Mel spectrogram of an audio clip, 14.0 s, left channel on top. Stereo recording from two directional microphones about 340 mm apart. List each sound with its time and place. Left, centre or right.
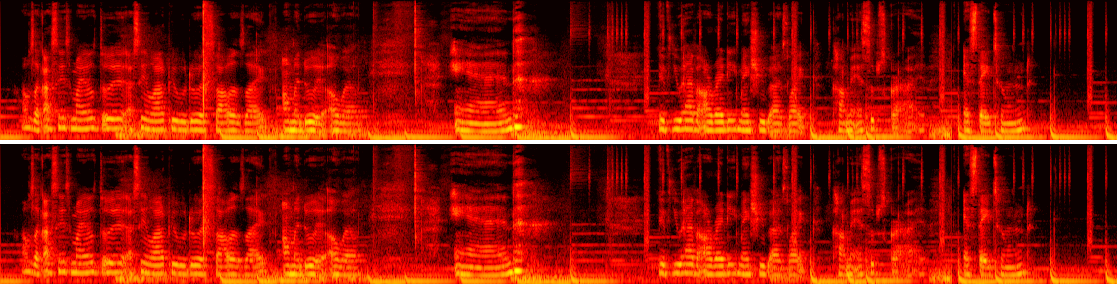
0.3 s speech: centre
5.7 s a woman's voice: centre
8.2 s speech: centre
